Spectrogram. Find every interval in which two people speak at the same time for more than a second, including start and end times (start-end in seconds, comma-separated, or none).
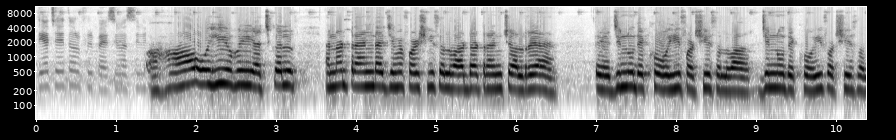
7.0-8.5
